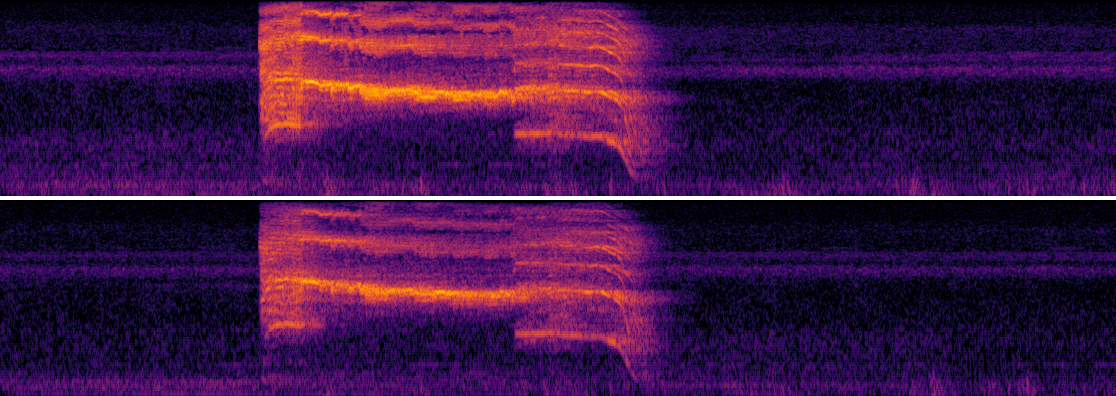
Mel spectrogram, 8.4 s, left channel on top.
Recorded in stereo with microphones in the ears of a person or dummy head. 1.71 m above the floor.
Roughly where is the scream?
Left.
